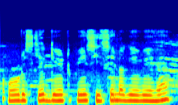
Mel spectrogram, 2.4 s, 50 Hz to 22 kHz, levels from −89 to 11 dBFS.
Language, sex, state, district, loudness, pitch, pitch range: Hindi, male, Uttar Pradesh, Saharanpur, -12 LUFS, 185 Hz, 180-185 Hz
